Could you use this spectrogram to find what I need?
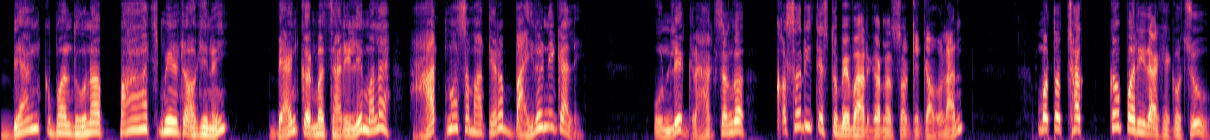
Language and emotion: Nepali, surprised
